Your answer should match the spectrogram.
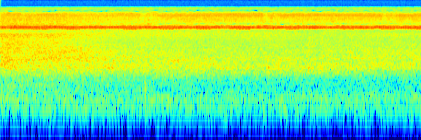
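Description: Insects trilling steadily: one continuous high-pitched tone over a faint even hiss.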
